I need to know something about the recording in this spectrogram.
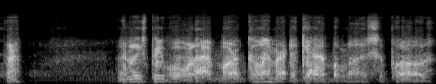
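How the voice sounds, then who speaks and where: A man's voice: lowish voice, big pitch swings, normal speed, creaky, bright, forceful tone, slightly rough, no room sound, full character voice. An actor playing a sly, scheming male alien trader who talks smugly. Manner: smug, wheedling.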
